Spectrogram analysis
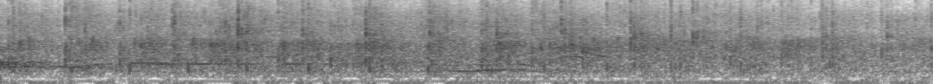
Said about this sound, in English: And I'm not looking for the applause.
